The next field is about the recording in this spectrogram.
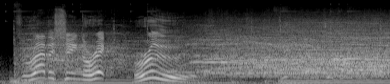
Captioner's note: crowd boos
